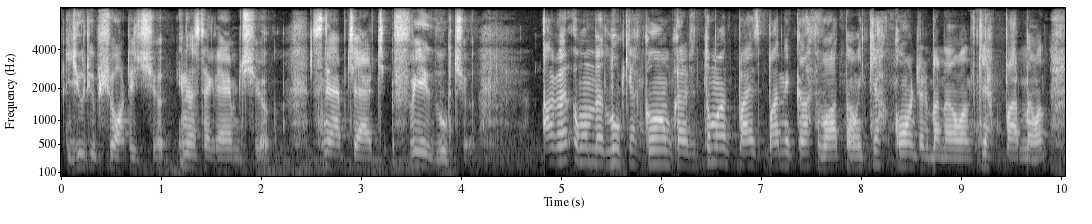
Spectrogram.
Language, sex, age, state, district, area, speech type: Kashmiri, male, 45-60, Jammu and Kashmir, Budgam, urban, spontaneous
